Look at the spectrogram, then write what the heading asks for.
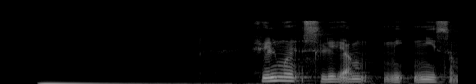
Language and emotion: Russian, neutral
